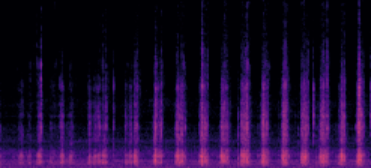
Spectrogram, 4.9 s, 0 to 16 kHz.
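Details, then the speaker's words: Tamiya Thunder Shot (1987 4WD re-release) gearbox turned by hand during build: rough ratcheting clicks, three to four a second; gears meshing too tight and binding, reassembled afterward for a smooth mesh. "Hear it? Too tight. So, we'll undo it, put it back together and try it again"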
